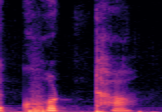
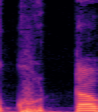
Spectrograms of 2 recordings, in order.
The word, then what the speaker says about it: खोरठा: भाषा मानते हुए इसे खोरठा खोरठा खोरठा भाषा की संज्ञा देते हैं मतलब कुछ लोग जो इसको सही से उच्चारण नहीं कर पाते तो खट्टा बोलते हैं खोटा बोलते हैं वहीं कार्यक्रम में अगर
